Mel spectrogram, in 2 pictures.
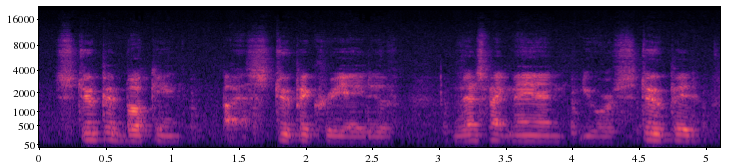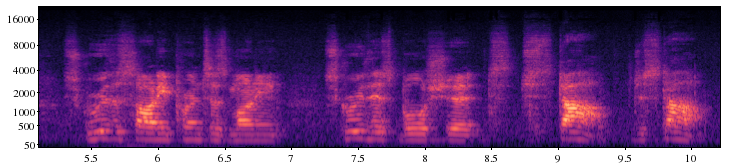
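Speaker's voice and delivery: quiet seething rant, low and soft; low, bitter grumble at the boss; low muttered anger. Real, not acted. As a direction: seethe it under your breath. Ranting at Vince McMahon.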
